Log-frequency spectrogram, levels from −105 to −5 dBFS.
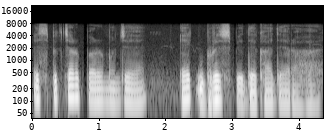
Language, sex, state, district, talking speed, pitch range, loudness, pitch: Hindi, male, Arunachal Pradesh, Lower Dibang Valley, 150 wpm, 90-105 Hz, -19 LUFS, 95 Hz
